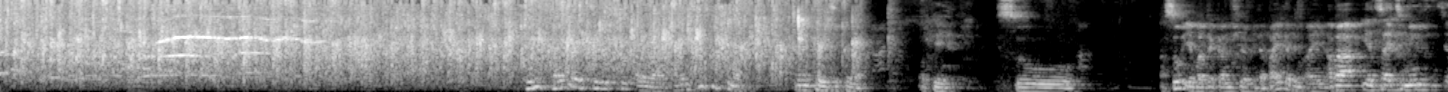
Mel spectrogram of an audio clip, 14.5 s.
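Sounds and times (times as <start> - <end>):
audience applause: 0.0 - 8.9
speech: 5.2 - 10.9, 11.6 - 14.4.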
